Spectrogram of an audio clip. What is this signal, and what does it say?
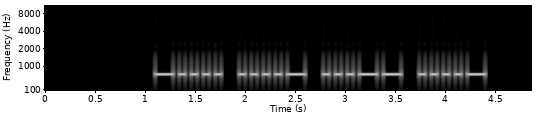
Morse code, heard as a keyed tone, about 20 wpm, 700 Hz. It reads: 6434
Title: Numbers - 4-Digit 20wpm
